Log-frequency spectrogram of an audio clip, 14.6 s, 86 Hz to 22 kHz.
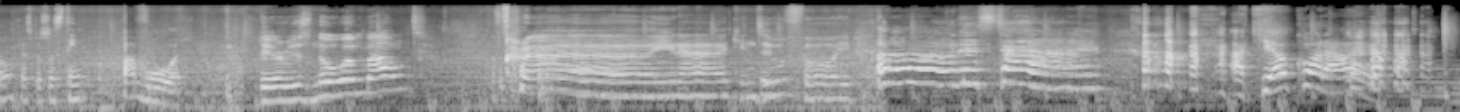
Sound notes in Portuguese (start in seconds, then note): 2.6 cantarola; 4.8 cantarolam; 11.3 risos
